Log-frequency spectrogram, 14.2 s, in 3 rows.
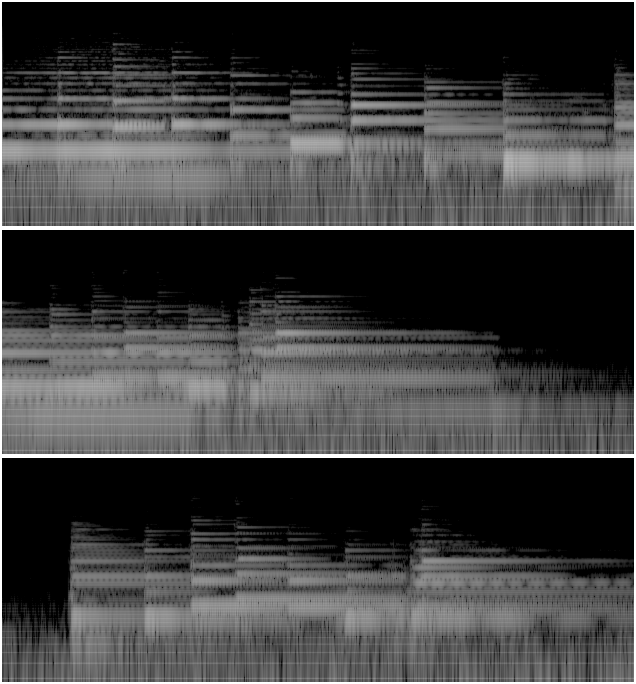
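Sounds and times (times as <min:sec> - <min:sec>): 
string orchestra: 0:00.0 - 0:02.6
guitar: 0:00.0 - 0:14.2.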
